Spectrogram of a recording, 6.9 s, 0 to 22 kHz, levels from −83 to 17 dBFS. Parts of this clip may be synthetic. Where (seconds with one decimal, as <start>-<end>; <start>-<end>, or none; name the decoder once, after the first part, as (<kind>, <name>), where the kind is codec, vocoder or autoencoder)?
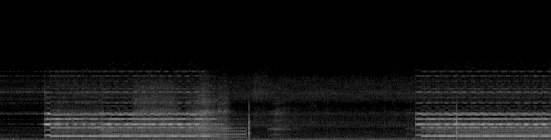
0.0-1.3 (autoencoder, DAC-VAE)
